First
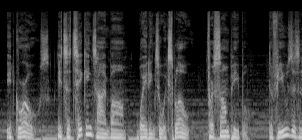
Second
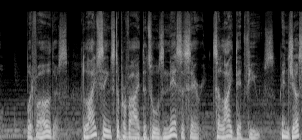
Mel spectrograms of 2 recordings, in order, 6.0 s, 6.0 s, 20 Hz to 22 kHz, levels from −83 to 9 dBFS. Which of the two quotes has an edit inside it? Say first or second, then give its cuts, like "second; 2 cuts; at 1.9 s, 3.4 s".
first; 1 cut; at 3.9 s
